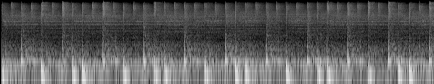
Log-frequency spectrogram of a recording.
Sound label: Piezo Drums; Thremino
